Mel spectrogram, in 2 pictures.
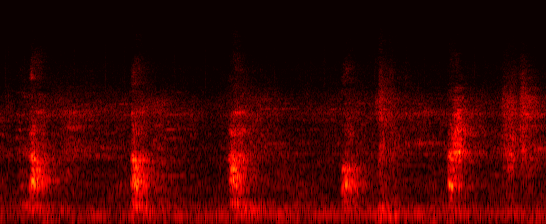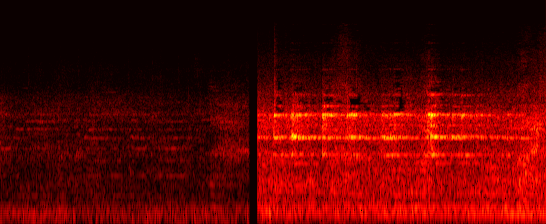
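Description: A man grunting hard with each rep of heavy bent-over barbell rows, about one short grunt a second, weakening over about five seconds as the set ends. About two seconds before the end, loud music cuts in suddenly.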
